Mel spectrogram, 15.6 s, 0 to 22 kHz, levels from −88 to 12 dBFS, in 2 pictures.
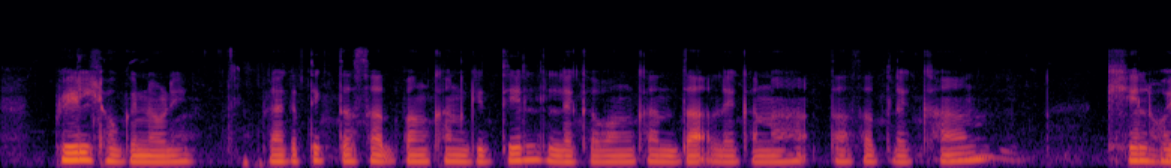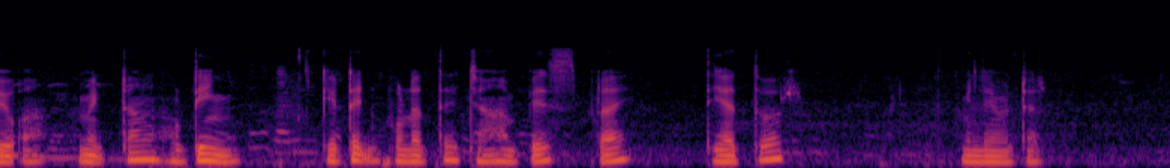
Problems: none marked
